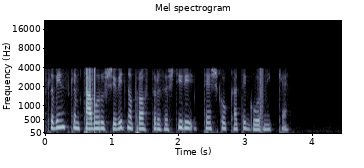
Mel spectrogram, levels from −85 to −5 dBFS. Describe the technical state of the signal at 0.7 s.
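Bit errors on a digital phone line run from 0.61 to 0.74 s. Flipped bits corrupt single samples, so the speech carries sharp ticks and crackle at a rate of roughly one bit in 150.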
